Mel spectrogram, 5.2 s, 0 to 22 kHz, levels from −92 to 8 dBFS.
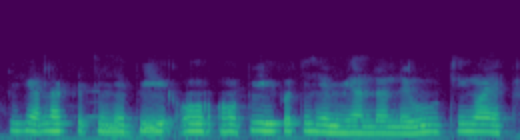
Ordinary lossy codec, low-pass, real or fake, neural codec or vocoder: AAC, 48 kbps; 5.4 kHz; real; none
